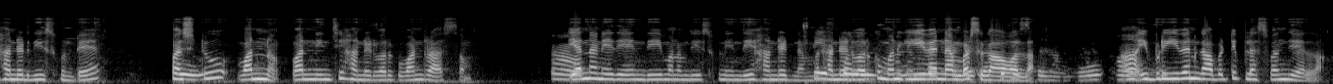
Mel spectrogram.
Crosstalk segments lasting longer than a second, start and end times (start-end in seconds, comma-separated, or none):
8.1-10.3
